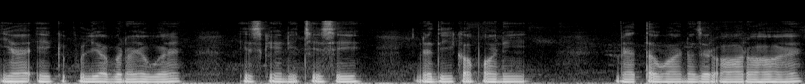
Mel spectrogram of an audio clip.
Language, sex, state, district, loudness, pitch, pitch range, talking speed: Hindi, male, Bihar, Vaishali, -17 LUFS, 125 Hz, 120-130 Hz, 135 wpm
